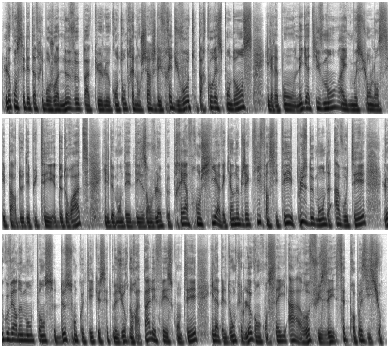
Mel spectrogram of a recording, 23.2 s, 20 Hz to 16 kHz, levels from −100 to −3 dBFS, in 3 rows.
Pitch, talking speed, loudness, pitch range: 125 Hz, 175 wpm, -15 LUFS, 110-145 Hz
